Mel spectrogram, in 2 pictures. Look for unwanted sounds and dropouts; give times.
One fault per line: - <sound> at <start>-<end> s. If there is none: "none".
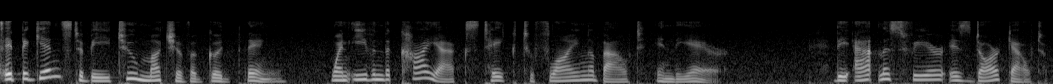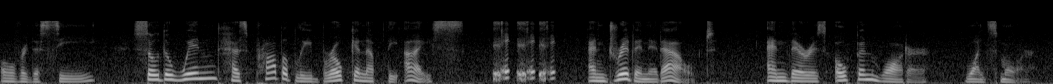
- laugh at 15.5-16.1 s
